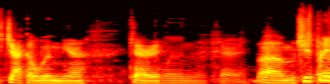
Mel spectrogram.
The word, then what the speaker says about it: Jacqueline: dr jacqueline carey um is it jacqueline it's jacqueline yeah kerry um she's pretty famous uh jim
